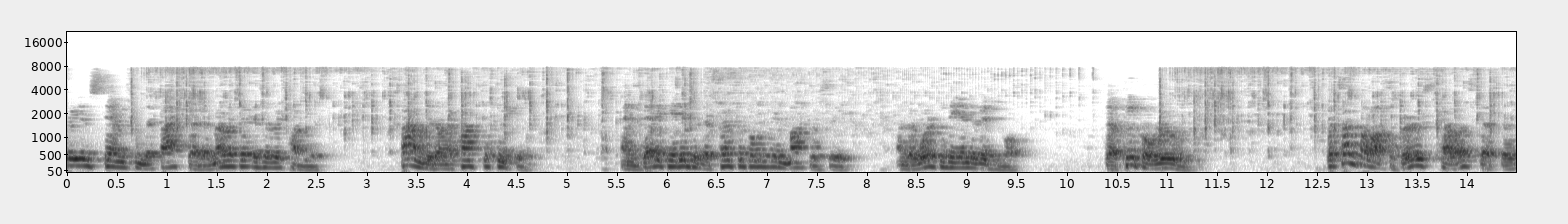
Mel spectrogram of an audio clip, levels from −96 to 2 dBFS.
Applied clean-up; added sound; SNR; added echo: classical method WPE with log-MMSE.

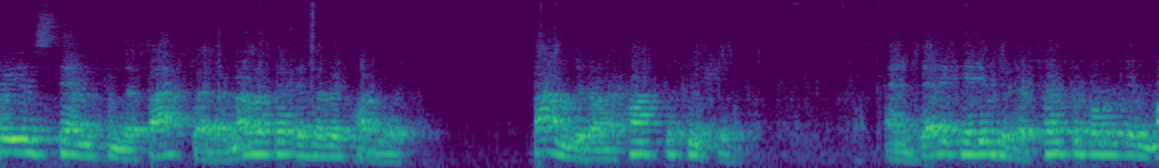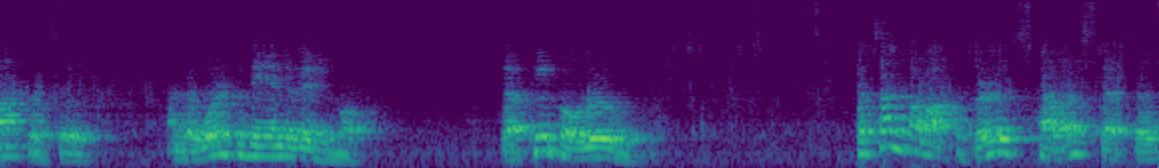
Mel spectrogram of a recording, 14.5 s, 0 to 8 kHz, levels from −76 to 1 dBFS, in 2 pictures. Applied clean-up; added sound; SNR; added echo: neural separator model SepFormer DNS4.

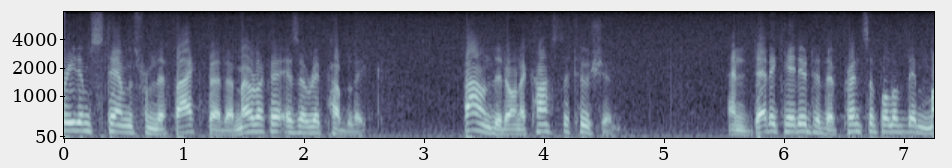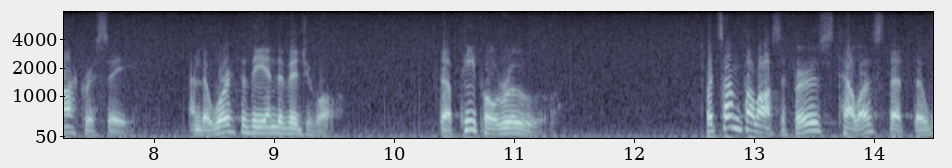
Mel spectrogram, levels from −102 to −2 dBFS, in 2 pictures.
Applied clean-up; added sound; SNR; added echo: none; none; none; none.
